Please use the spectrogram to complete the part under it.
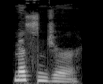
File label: "messenger", voice, spelling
